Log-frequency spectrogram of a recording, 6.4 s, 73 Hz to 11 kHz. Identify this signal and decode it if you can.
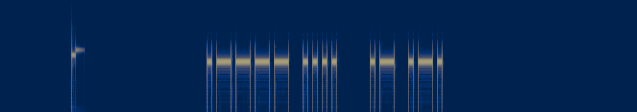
Morse code, heard as a keyed tone, about 25 wpm, 700 Hz. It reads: 1H AR
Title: Winter Field Day Exchanges Encore 25wpm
